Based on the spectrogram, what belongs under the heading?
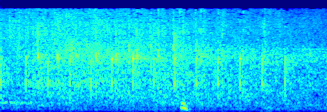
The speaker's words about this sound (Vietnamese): Bây giờ các em áo xanh không còn ghế ngồi, phải đang ngồi dưới đất này, cho một tràng pháo tay hoan hô như em áo xanh ấy đi.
